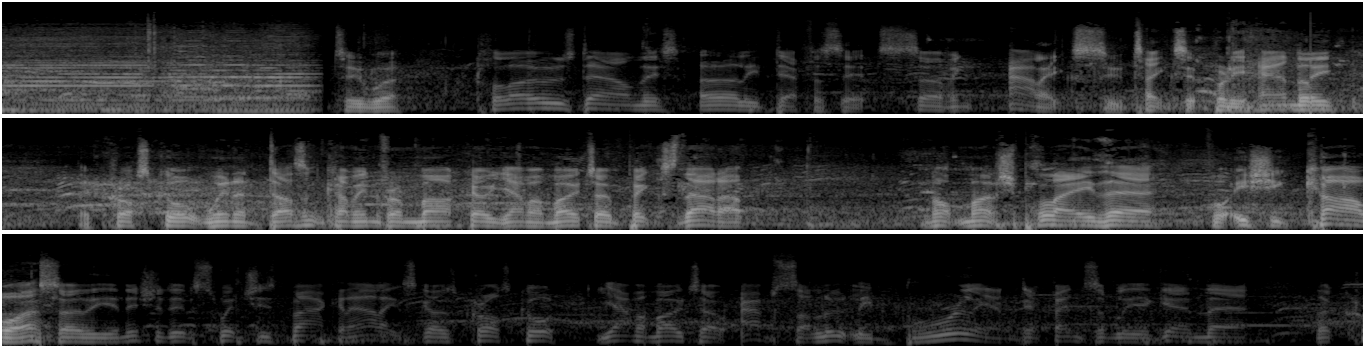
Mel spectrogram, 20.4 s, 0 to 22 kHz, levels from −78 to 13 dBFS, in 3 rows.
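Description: A small jump forward in the sound at 1.6 s, repeating at 6.54, 8.7, 11.92, 13.8 and 16.82 s, is likely a dropped buffer (overrun), with roughly 20 to 70 ms lost and the two sides spliced together. From 4.44 to 5.86 s, a ticking zipper noise rides on a level change of around 20 dB, applied in unsmoothed 2 dB steps about seven times per second.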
